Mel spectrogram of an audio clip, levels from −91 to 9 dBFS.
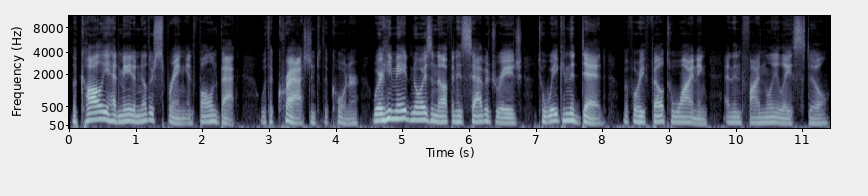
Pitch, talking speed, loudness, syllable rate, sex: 120 Hz, 200 wpm, -22 LUFS, 5.4 syllables/s, male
